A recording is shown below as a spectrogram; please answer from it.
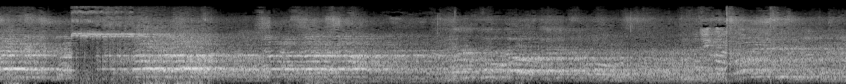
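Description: Coaches and spectators shouting encouragement, the voices echoing in a gymnasium, with thumps of wrestlers hitting the mat.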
